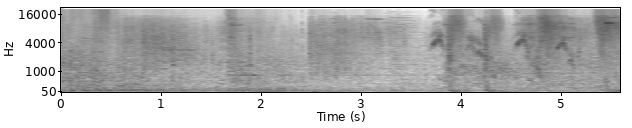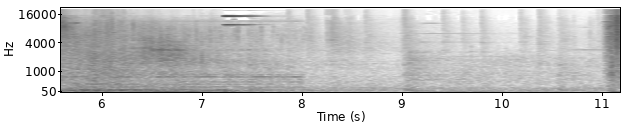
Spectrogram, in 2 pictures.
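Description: Incendio fire spell cast in the video game Hogwarts Legacy, a loud bursting whoosh of flame with booming impacts repeating through the clip over a steady rumbling game background.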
